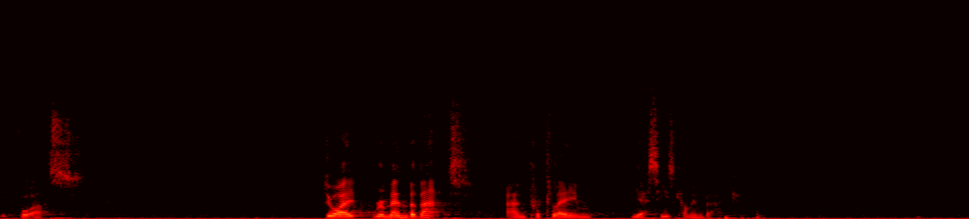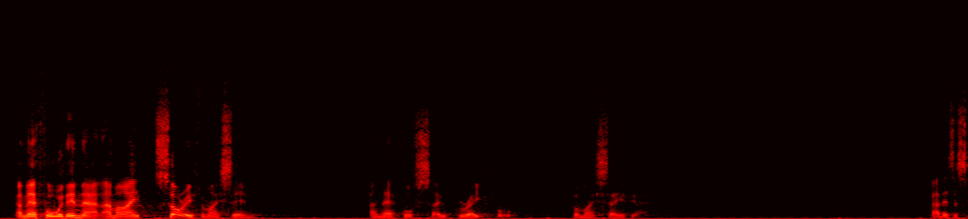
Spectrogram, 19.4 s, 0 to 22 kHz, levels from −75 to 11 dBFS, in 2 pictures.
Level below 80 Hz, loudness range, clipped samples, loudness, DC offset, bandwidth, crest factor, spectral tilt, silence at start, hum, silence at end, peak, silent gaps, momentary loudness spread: -56 dBFS; 17 LU; under 0.1%; -37 LUFS; under 0.1%; 15 kHz; 26 dB; -4 dB/octave; 0 s; 50 Hz at -55 dBFS; 0 s; -14 dBFS; none; 26 LU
